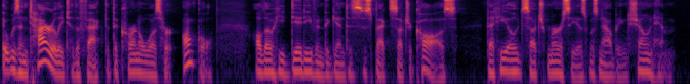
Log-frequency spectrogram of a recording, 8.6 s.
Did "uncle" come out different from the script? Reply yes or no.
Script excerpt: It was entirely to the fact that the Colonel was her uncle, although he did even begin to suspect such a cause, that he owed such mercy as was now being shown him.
no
